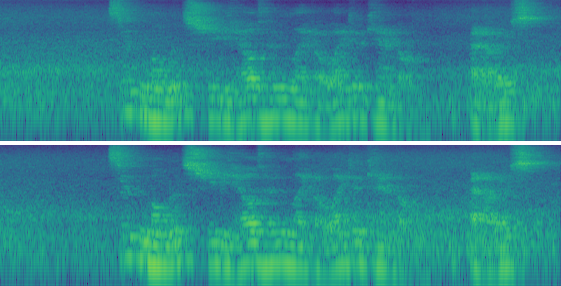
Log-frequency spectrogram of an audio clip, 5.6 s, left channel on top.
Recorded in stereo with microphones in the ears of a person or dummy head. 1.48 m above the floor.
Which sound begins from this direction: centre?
A man speaking, at 1.1 s.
